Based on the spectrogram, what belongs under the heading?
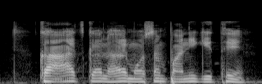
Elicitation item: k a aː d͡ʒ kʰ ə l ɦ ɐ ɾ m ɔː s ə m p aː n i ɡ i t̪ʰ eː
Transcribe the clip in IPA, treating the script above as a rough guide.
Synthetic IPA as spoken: k a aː d͡ʒ k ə l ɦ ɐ ɾ m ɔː s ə m p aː n i ɡ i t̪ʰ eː

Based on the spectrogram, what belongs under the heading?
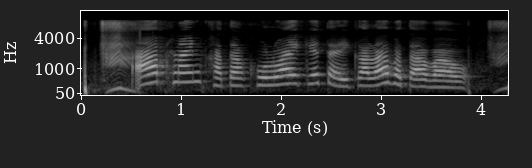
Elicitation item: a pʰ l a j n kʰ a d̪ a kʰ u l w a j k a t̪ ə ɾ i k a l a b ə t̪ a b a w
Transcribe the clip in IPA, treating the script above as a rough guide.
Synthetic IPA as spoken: a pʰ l a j n kʰ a t̪ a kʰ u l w a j k e t̪ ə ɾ i k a l a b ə t̪ a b a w

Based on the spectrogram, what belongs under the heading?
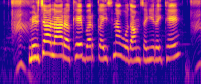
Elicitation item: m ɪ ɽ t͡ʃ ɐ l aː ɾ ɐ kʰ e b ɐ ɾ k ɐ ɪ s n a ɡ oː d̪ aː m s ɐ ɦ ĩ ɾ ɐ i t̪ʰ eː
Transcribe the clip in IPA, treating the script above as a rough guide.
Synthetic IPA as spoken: m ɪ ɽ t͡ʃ a l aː ɾ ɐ kʰ e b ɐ ɾ k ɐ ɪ s n a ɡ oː d̪ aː m s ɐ ɦ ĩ ɾ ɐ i t̪ʰ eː

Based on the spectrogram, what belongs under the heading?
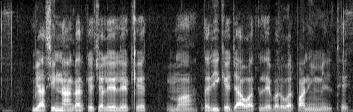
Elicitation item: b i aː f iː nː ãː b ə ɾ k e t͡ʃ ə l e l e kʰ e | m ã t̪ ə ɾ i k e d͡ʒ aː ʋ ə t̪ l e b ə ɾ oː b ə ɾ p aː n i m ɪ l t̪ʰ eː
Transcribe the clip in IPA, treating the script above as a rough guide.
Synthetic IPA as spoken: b j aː s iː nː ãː ɡ ə ɾ k e t͡ʃ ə l e l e kʰ e | m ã t̪ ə ɾ i k e d͡ʒ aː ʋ ə t̪ l e b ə ɾ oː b ə ɾ p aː n i m ɪ l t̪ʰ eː

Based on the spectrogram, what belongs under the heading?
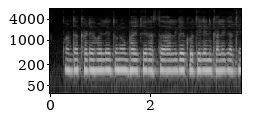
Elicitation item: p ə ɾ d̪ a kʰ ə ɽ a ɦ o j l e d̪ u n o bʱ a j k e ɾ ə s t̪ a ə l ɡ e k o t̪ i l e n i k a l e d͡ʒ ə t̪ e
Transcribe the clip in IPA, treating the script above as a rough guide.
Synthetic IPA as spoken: p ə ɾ d̪ a kʰ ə ɽ e ɦ o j l e d̪ u n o bʱ a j k e ɾ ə s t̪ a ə l ɡ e k o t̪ i l e n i k a l e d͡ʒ a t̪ e

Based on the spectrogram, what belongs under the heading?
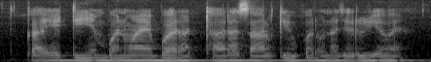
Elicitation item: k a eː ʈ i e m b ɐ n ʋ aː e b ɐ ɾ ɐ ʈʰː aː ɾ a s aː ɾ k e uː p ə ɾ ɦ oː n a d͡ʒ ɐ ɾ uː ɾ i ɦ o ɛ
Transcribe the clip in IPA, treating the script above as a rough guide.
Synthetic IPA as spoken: k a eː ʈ i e m b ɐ n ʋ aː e b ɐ ɾ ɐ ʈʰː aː ɾ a s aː l k e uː p ə ɾ ɦ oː n a d͡ʒ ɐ ɾ uː ɾ i ɦ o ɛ

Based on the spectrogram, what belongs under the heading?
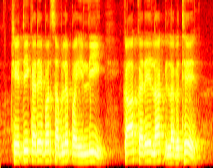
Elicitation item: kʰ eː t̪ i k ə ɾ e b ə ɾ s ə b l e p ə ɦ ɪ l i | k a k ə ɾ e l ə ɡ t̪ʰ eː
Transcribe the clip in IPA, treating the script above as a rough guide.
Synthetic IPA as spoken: kʰ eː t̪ i k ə ɾ e b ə ɾ s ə b l e p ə ɦ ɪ l i | k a k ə ɾ e l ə ɡ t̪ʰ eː

